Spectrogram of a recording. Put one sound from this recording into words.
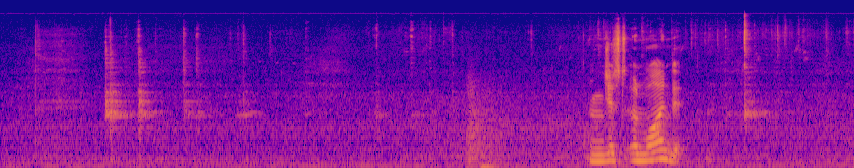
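A metal wrench clinks against a bicycle hub nut.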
